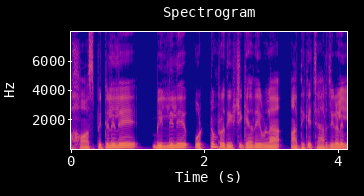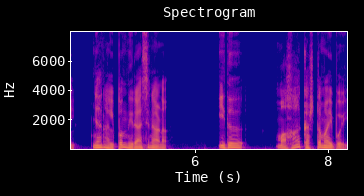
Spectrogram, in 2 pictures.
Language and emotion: Malayalam, sad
